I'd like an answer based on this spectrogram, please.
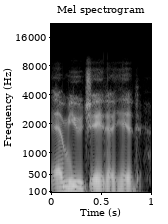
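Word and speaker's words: mujtahid: of their erudition earning the title which Tawhid pronounced mu Jada hid one who exercises independent investigation of the sacred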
